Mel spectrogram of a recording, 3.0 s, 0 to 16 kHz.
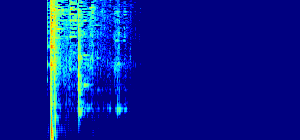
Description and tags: Breaking Glass 04
breaking, glass, break, shatter, smash, shards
